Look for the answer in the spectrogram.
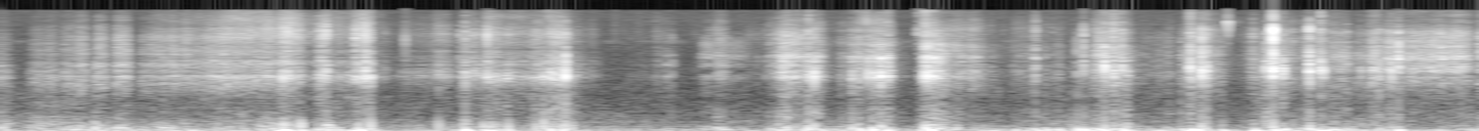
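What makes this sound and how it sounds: A medium-size, black, hollow plastic decorative pumpkin with gold glitter dots is held in the hand while long nails tap across its ribbed surface. The taps come as quick, dry, bright clicks with a crinkly, rustling texture, each dying away almost instantly. They cluster in irregular bursts over a faint low rumble.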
